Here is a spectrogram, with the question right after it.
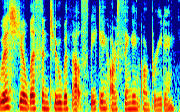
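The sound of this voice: A woman speaks slowly, with a fairly low pitch. Her pitch varies in an ordinary way.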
